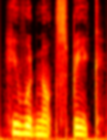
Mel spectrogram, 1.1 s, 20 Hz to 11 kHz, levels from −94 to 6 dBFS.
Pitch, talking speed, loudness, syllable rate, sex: 170 Hz, 225 wpm, -16 LUFS, 4.1 syllables/s, female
